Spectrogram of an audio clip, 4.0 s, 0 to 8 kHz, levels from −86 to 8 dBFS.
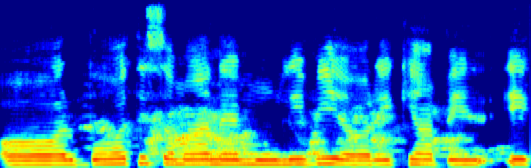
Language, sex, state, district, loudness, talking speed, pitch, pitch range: Hindi, female, Bihar, Kishanganj, -13 LUFS, 180 wpm, 235 Hz, 225-250 Hz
